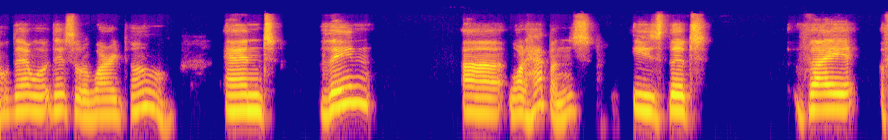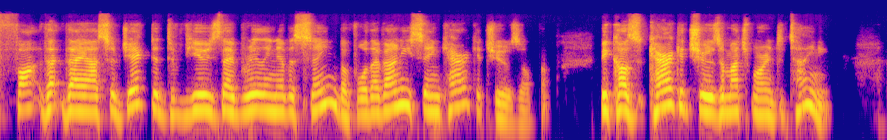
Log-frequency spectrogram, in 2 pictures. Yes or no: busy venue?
no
